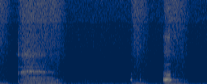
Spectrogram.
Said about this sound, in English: So my dog uh, moved from her place to be closer to me, and now she's snoring again.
